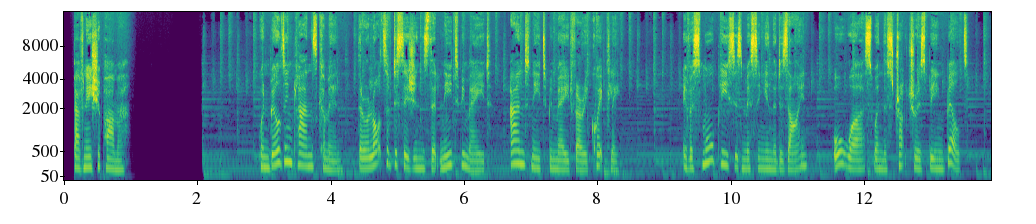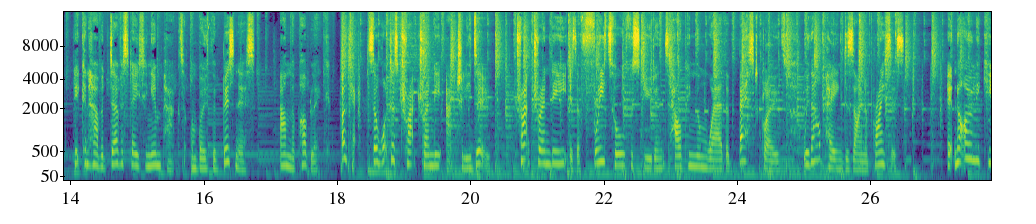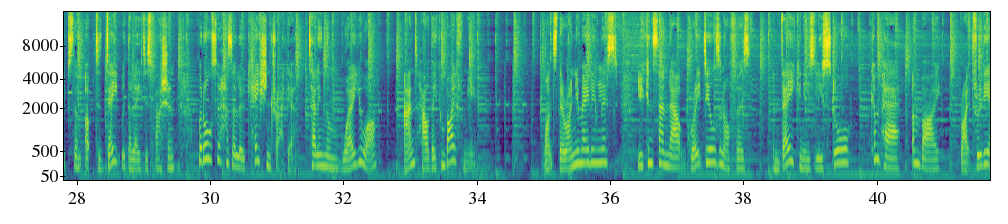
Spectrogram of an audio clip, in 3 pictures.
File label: Corporate Reel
